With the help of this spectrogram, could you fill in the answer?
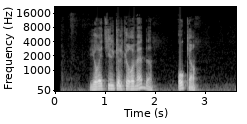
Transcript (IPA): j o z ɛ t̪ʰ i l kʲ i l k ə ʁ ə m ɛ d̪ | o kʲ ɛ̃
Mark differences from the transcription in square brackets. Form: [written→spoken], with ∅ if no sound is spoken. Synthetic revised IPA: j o [z→ʁ] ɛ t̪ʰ i l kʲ [i→ɛ] l k ə ʁ ə m ɛ d̪ | o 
